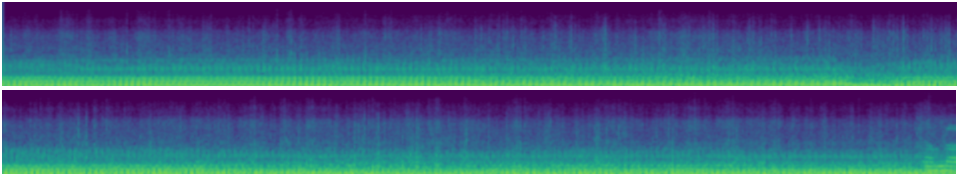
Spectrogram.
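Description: Harley-Davidson Street Glide's V-twin engine running at a steady cruise, heard from the rider's seat, with a brief break in its note about six seconds in.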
